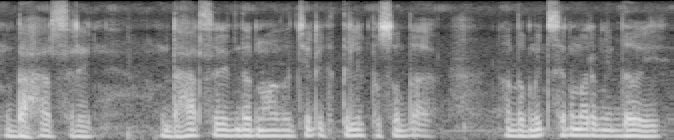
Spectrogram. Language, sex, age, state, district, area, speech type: Santali, male, 45-60, Odisha, Mayurbhanj, rural, spontaneous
